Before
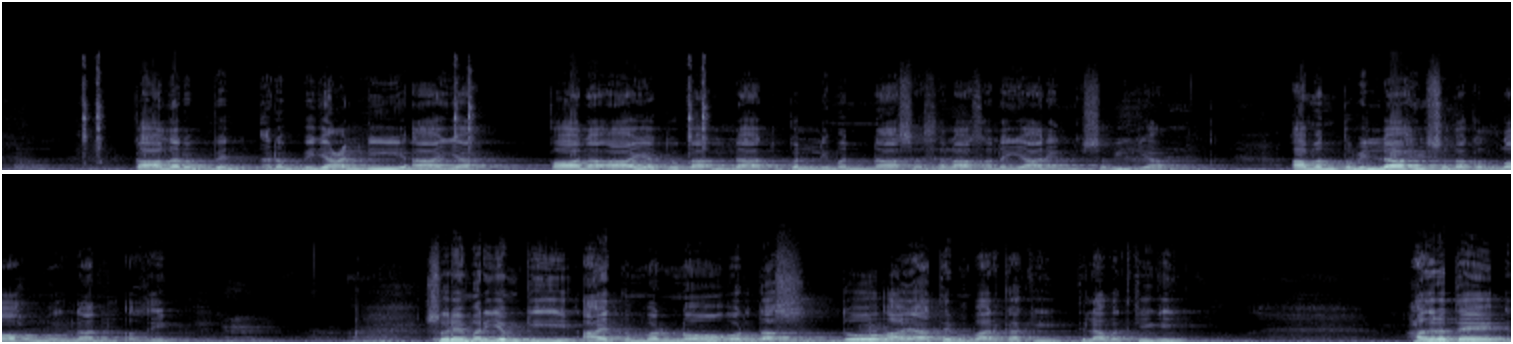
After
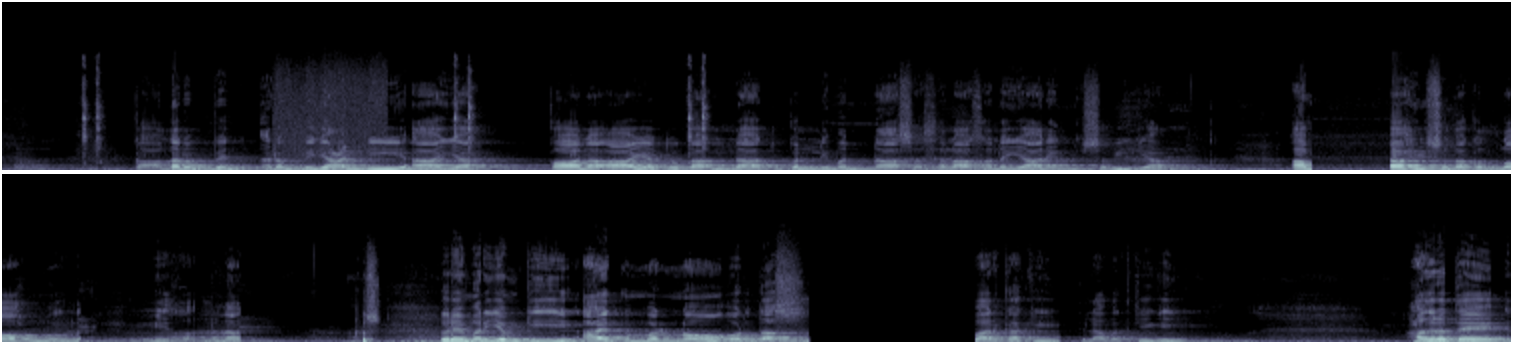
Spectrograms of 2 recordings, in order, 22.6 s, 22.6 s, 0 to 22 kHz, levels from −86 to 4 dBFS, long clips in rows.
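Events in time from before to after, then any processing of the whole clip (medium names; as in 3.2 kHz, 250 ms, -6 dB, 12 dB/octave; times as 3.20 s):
0.63–1.28 s: compression 3:1, threshold -41 dBFS
2.03–2.89 s: one-bit delta coder 64 kbps, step -44 dBFS
4.19–5.10 s: resonant high shelf 5.1 kHz -10.5 dB, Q 1.5
6.40–7.29 s: bass shelf 370 Hz -6 dB
9.82–10.42 s: room tone
11.90–13.10 s: reverse
14.03–14.62 s: reverse
15.50–16.71 s: rippled EQ curve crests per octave 1.5, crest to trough 13 dB
17.37–18.62 s: mute
19.25–20.49 s: fade in, from -15.5 dB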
